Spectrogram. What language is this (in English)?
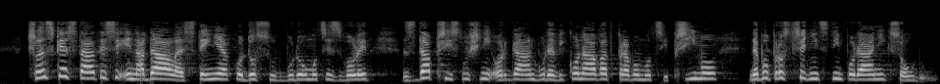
Czech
